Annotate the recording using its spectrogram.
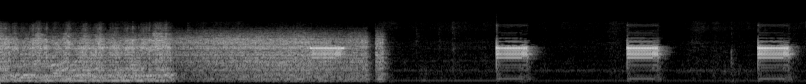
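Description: Television audio of the Emergency Alert System test: jumbled music and voices play for about the first four seconds and cut off abruptly. Then come three short, evenly spaced bursts of harsh data tones from the EAS end-of-message code, heard through the TV speaker.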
